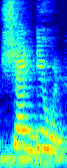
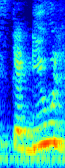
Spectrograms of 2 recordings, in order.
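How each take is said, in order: First: The word begins with an sh sound. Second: The word begins with an sk sound. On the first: The speaker calls it wrong. "शेड्यूल बोला बोलते हैं इसको" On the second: The speaker calls it right. "असली pronunciation इसकी स्केड्यूल है"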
